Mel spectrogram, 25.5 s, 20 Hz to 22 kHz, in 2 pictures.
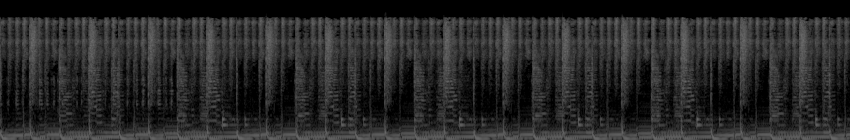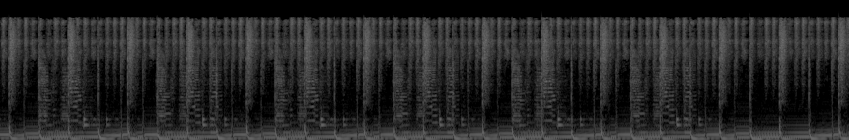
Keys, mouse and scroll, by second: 0.0 ctrl+scroll down 2, 1.4 click, 2.3 click, 3.8 click, 5.5-6.9 drag, 7.8 click, 8.0 click, 8.9 scroll up 2, 9.1 click, 10.4 click, 11.8 click, 12.2 click, 13.1 click, 13.9 click, 15.1 click, 16.3 click, 17.7 click, 19.6 click, 20.2 click, 21.4 click, 23.0 click, 24.1 click, 24.9 click.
